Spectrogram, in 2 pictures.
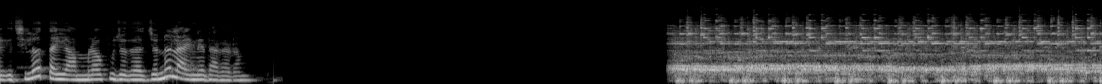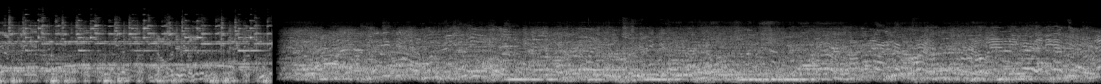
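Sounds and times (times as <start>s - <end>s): metal temple bells ringing: 6.7s - 13.8s
crowd chatter: 6.7s - 22.0s.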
